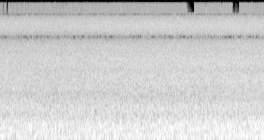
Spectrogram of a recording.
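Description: Savadav waterfall in Konkan rushes in a dense, unbroken roar of falling water, loud and close, with no voices over it.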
